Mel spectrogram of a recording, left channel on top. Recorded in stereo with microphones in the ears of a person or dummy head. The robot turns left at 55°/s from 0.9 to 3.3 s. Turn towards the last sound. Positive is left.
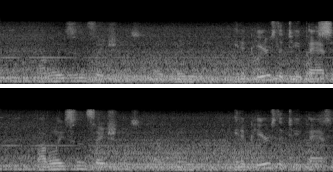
turn(degrees=150)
